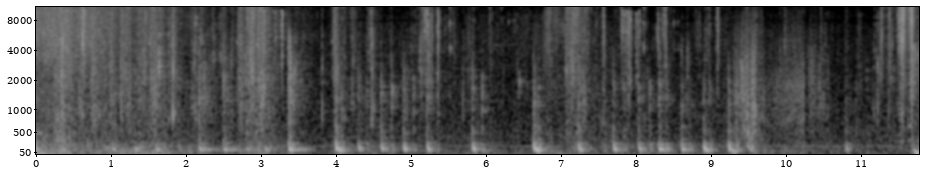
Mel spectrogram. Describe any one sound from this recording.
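Building pieces snap into place with quick thuds in a video game.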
